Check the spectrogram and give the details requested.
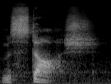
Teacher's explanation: sound and we move the stress so we say mustache so we have the weak syllable at the beginning with a schwa sound and then we're going into the stressed syllable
